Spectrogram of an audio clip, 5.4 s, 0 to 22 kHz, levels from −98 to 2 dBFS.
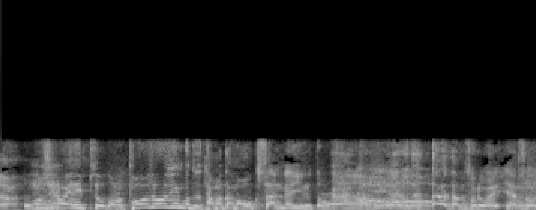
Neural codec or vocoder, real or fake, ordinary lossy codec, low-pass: codec, 16 kHz in and 24 kHz out, 2.2 kbps, FireRedTTS-2 codec; fake; none; 7.2 kHz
